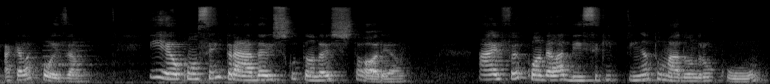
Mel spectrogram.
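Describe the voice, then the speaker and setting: A woman vlogger telling a personal story to her viewers in a chatty, expressive way, often calling out to them and using slang. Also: deep voice. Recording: roomy echo.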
